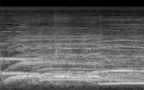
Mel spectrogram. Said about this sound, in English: Give us a cheer if you listen to the podcast, actually. Woo! Ooh, great, great, great. Give us a cheer if you've never heard us before.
